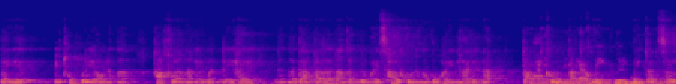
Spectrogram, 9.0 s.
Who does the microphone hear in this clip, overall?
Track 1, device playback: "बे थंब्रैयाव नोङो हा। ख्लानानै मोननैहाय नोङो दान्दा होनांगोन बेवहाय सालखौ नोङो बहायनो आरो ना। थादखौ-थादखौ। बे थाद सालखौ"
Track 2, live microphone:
both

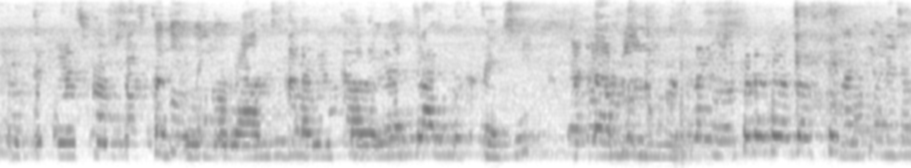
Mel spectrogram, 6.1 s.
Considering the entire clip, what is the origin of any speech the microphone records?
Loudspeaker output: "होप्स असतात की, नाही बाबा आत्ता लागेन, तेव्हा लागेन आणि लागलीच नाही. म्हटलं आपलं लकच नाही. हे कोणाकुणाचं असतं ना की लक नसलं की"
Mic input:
both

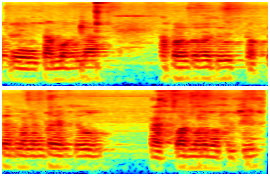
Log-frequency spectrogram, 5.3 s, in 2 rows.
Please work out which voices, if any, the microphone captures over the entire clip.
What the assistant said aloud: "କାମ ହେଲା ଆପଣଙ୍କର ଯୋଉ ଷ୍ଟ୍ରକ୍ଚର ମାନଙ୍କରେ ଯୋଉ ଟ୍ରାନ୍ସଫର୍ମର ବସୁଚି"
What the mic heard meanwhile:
echo only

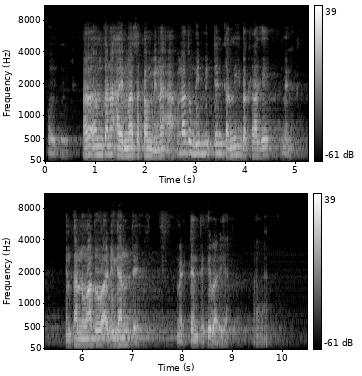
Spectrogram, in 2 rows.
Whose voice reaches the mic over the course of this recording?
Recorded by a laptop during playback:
echo only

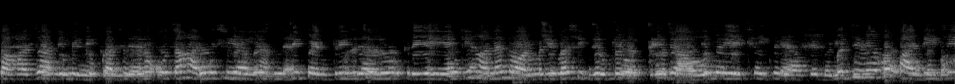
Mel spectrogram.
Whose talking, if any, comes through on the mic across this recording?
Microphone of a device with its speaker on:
echo only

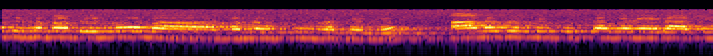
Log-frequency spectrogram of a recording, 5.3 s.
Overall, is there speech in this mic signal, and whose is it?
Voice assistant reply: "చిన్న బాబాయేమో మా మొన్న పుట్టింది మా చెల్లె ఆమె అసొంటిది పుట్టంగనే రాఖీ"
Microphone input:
echo only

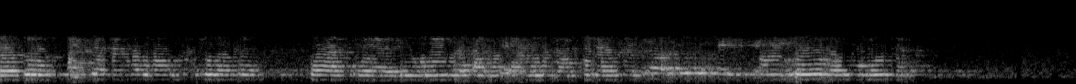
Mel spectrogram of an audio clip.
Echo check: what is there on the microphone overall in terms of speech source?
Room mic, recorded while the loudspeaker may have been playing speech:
both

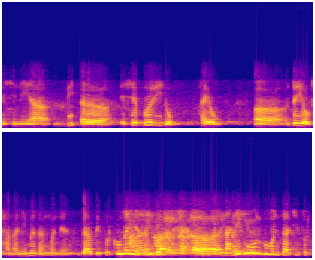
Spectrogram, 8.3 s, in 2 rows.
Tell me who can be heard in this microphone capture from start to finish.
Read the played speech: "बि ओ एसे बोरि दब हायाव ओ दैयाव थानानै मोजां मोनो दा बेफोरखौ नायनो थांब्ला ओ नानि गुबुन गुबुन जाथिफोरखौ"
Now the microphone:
both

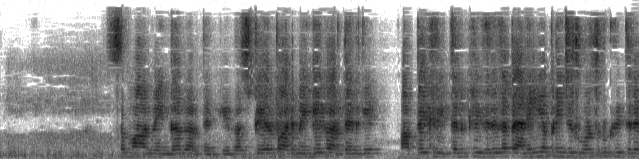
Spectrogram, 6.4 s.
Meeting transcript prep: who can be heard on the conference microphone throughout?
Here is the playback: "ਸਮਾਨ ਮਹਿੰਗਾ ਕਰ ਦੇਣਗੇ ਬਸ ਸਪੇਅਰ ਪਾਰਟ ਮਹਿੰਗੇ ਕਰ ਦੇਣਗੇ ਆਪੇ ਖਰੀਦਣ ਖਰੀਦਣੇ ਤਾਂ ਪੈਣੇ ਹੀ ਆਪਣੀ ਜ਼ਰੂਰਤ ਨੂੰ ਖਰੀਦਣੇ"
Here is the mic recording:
echo only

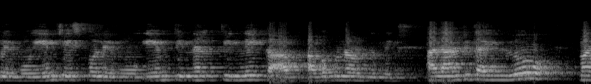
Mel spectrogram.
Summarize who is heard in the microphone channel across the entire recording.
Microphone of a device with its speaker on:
echo only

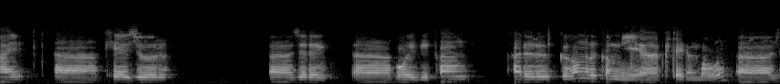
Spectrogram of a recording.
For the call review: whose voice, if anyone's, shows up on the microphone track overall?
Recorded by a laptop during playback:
echo only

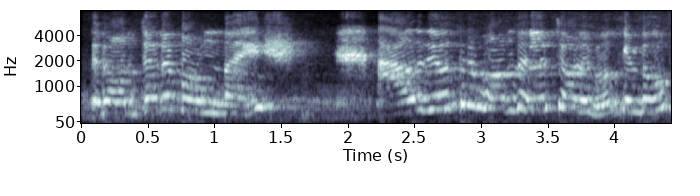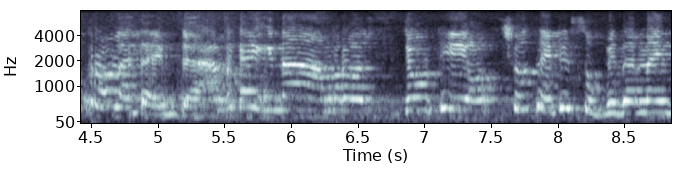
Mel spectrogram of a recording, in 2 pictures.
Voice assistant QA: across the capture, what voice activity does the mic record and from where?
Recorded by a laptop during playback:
echo only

